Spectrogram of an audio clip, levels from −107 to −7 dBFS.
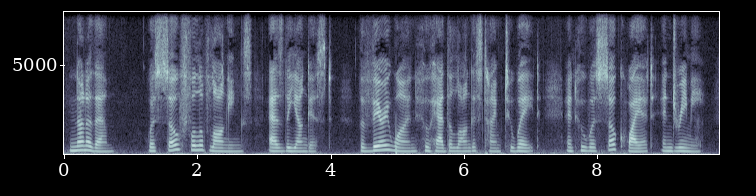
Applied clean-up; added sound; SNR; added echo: none; Crackle; 19 dB; none.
